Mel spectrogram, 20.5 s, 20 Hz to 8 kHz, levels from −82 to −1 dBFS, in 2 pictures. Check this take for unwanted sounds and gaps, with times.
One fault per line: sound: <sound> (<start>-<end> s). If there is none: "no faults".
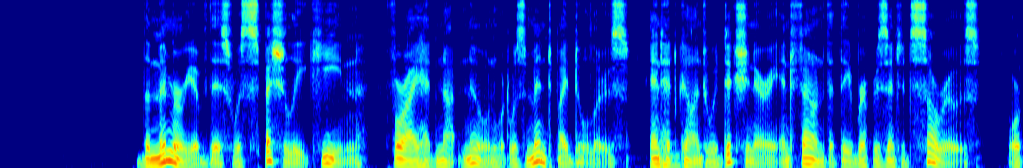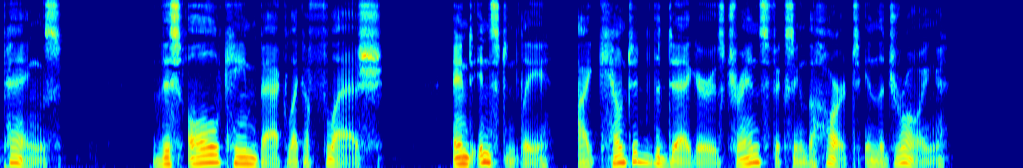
no faults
